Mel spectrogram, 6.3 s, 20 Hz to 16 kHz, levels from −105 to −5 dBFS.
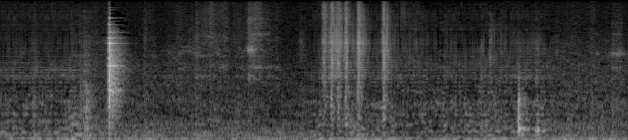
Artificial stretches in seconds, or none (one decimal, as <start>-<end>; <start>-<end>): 0.0-0.8; 3.1-5.5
